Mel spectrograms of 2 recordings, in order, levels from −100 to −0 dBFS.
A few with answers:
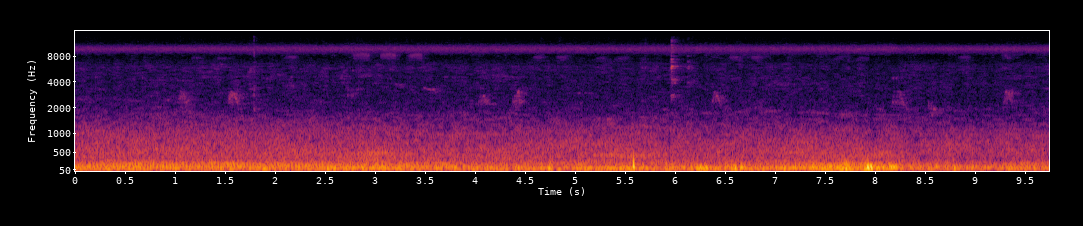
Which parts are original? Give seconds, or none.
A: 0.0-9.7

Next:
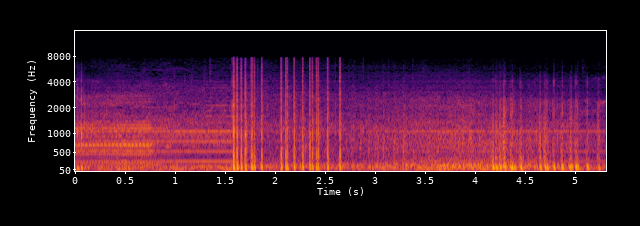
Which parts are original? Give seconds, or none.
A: 0.5-1.3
